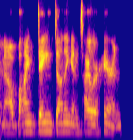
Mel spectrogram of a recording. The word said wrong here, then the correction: Hearn: So, Hearn. do you even know the name Tyler Heron? I do. You're saying it wrong. Taylor Hearn.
